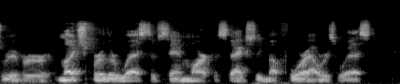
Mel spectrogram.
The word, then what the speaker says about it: San Marcos: It sounds like And you keep saying San Marcus. I've been saying San Marcos. So that's how locals You said you're you've been naturalized, right?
